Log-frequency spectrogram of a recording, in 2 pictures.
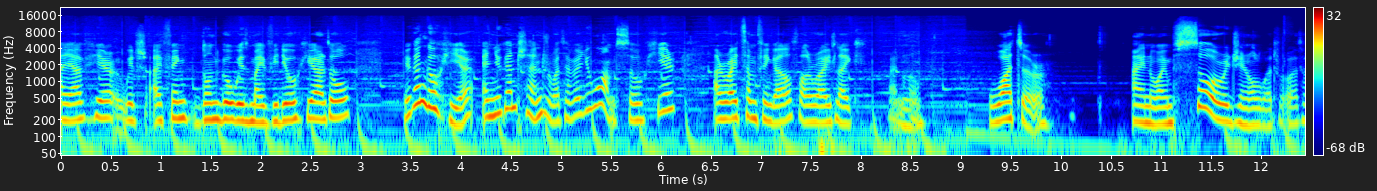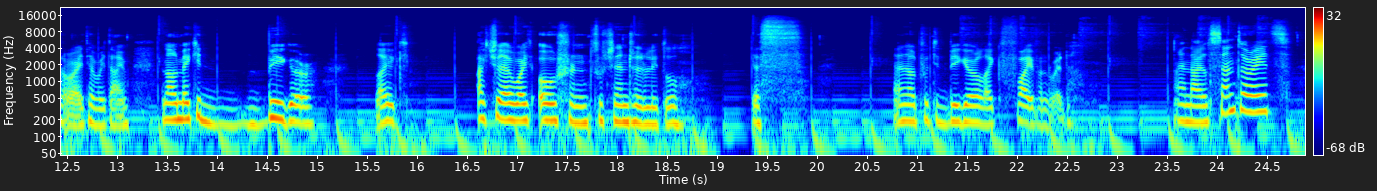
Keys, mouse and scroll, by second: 8.6-12.7 typing, 18.2-19.4 typing.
